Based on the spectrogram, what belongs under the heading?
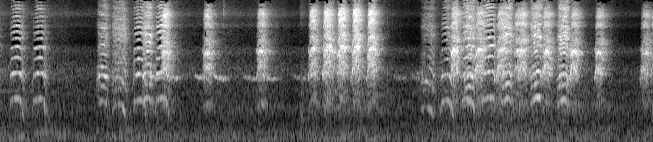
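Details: Several noisy miners give alarm calls at a snake: harsh, rasping chatter in rapid bursts, about two or three a second, mixed with sharp piping chirps.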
